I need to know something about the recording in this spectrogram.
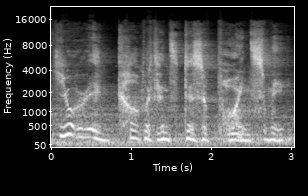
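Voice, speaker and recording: An actor playing a weary, defiant fallen hero in a video game, solemn and grandiose with bitter scorn. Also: male voice, on the high side, expressive, takes it slowly, creaky, background noise, full character voice. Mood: scornful, weary. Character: weary, defiant male fallen hero burdened by countless lifetimes. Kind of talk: dramatic scripted video game acting. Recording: loud music behind the voice. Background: game soundtrack music.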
